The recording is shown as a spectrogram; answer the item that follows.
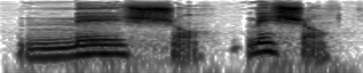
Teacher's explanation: Final T not pronounced. C-H together, sh.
